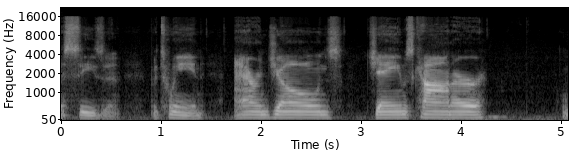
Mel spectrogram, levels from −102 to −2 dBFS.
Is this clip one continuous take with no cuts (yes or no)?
yes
